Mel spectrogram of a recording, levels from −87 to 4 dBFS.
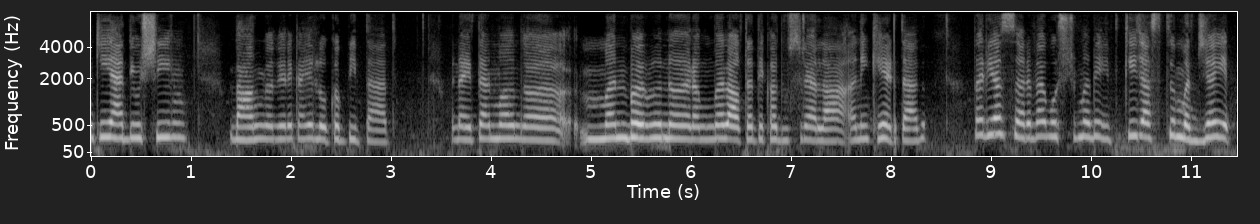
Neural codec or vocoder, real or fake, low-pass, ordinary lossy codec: codec, 16 kHz, 1 kbps, X-Codec, HuBERT features, trained on general audio; fake; none; none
